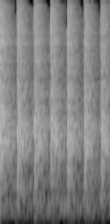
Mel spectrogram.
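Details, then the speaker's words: Extracorporeal shockwave therapy machine for Achilles tendinopathy, switched on at a fairly low frequency: steady, sharp, drum-like knocking pulses about six per second. "can hear that a little bit like a drum if i pick a higher frequency it starts to speed up little bit"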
